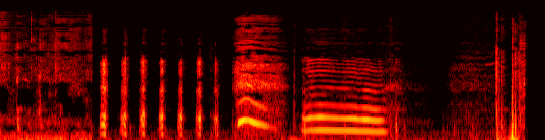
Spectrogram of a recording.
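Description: About a second of noisy rustle that cuts off abruptly, then a person laughing: a quick run of short bursts at about five a second, followed by a longer, drawn-out high laugh. A sharp knock comes near the end.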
